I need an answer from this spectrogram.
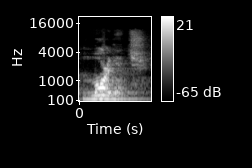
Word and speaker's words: mortgage: The first syllable is more and the second is gidge, so mortgage.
